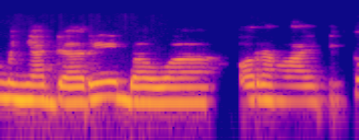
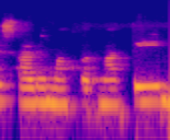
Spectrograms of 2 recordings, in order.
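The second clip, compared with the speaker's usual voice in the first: ordinary delivery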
